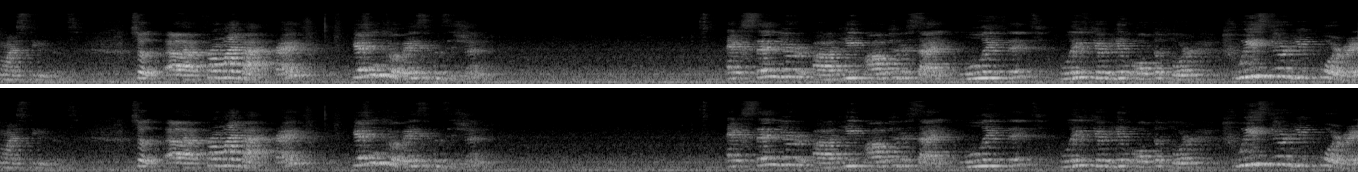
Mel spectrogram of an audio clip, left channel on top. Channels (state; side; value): quieter; right; 4.1 dB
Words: my students. So, from my back, right? Get into a basic position. Extend your hip out to the side, lift it, lift your hip off the floor, twist your hip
